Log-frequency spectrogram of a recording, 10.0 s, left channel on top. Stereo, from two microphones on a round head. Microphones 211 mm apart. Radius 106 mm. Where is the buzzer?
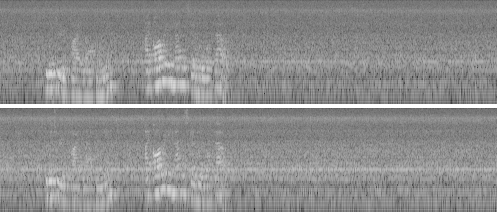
I don't hear a buzzer.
